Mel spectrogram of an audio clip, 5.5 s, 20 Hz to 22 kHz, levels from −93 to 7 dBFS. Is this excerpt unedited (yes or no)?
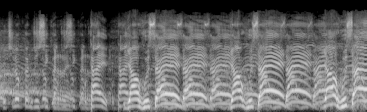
yes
